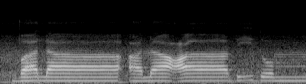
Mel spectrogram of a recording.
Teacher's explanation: دال میم دو پیش، دم، عابدم. تنوین کے بعد میم آیا ہے تو یہاں ہم غنہ کر کے پڑھیں گے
